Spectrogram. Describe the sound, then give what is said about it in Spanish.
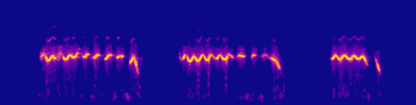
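A person whistles a bird-call lure, imitating a bird in three warbling, trilled bursts at a steady high pitch, each ending in a quick downward slide, with short pauses between and no talking. “Voy a hacer un pequeño reclamo.”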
